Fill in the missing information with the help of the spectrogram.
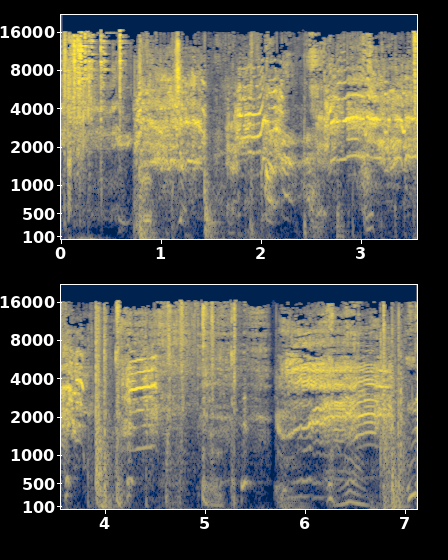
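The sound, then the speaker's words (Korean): A pig squeals in distress as it is being slaughtered, a run of loud, shrill, piercing screams that barely pause for several seconds, rising and wavering in pitch. “얼굴에 온통 돼지 피하여.”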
